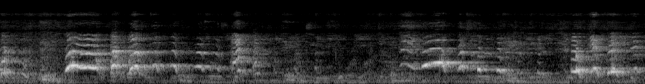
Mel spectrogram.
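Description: High-pitched laughter with squeals, in two long stretches, the first about a second in and the second about four seconds in.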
